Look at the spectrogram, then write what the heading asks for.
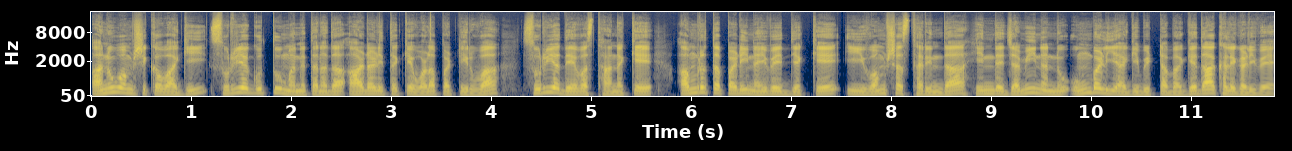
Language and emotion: Kannada, neutral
